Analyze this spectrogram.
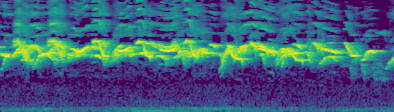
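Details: A dense, loud warble of overlapping whistled phrases from caged Chinese hwamei, among several birds kept since wild capture into their fifth year, with notes tumbling rapidly without pause.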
